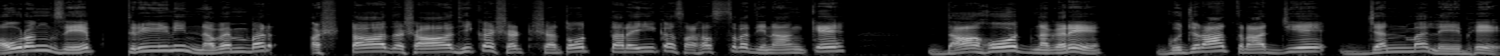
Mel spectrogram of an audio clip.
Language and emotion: Sanskrit, neutral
